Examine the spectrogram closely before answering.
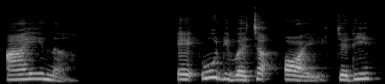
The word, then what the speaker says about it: eine: Ingat Aussprache yang sudah kita pelajari, ei dibaca ai jadi eine.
